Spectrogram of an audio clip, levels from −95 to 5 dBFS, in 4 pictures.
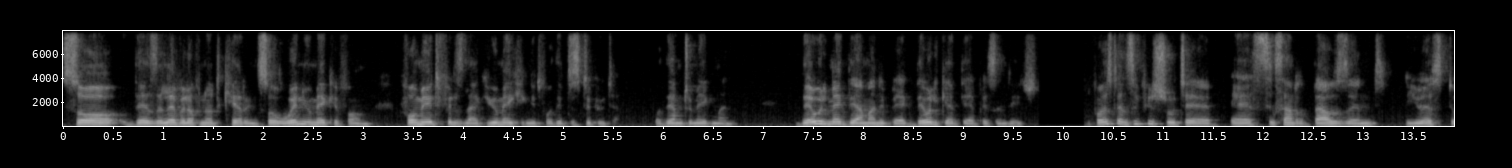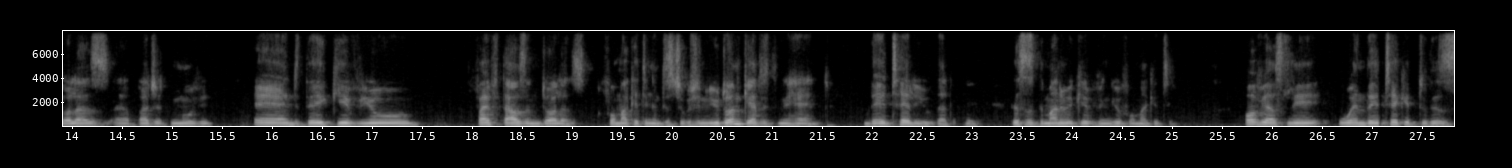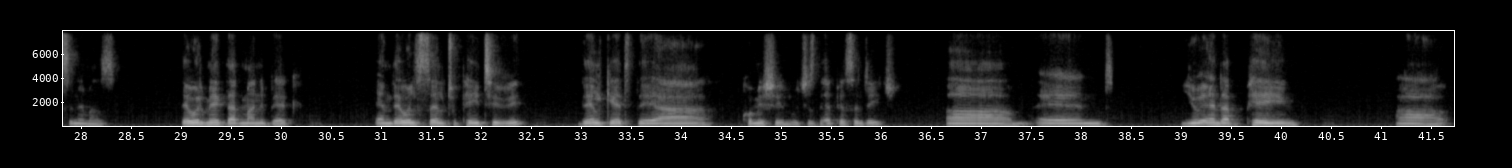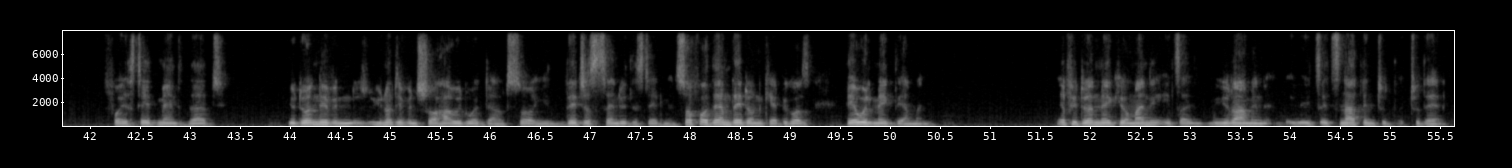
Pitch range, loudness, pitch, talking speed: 125-155 Hz, -36 LUFS, 140 Hz, 185 wpm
